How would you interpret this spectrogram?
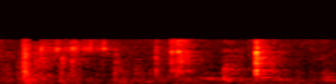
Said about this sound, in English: We've just got time for another round of the well-known board game Bordo. You remember how it was poised last week, so Barry, it's your turn now to throw the dice.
